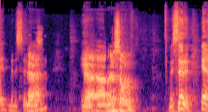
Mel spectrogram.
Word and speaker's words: Minnesotan: Minnesotan?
